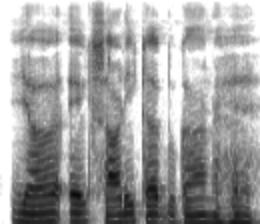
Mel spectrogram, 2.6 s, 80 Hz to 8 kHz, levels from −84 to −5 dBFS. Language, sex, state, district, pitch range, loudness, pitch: Hindi, male, Jharkhand, Deoghar, 105-115 Hz, -16 LUFS, 110 Hz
